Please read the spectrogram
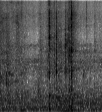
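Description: A few light clicks and crackles of a thin clear plastic blister tray being handled, with small clicks at the start, about a second in and again shortly after.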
